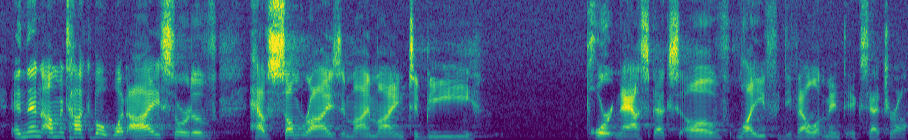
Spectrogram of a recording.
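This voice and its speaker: A man with a fairly high pitch and a bright, sharp tone speaks with lively intonation. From US Midwest, northern Wisconsin. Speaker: university professor. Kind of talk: lecture. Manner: hesitant, many fillers.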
